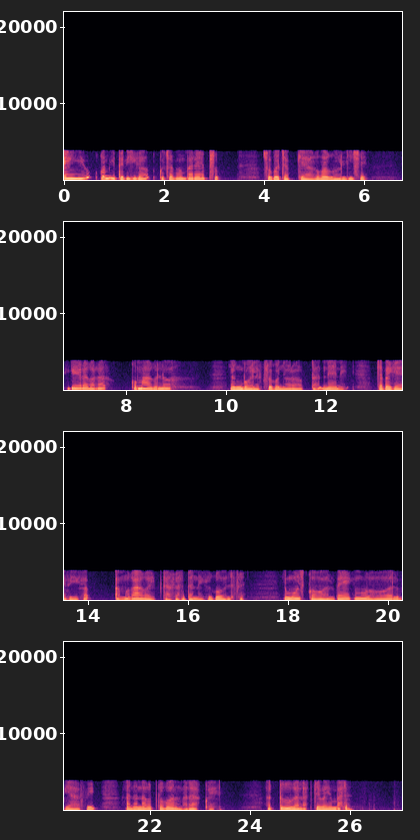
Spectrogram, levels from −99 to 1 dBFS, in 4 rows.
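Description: Aliasing runs throughout: the speech was downsampled without an anti-alias filter, consistent with an 8 kHz rate, so content above 4 kHz folds back as gritty, metallic sibilance roughly 25 dB down.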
